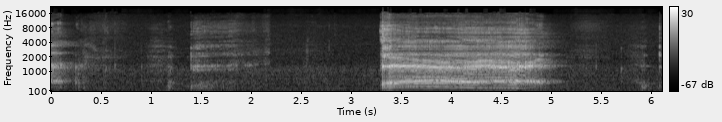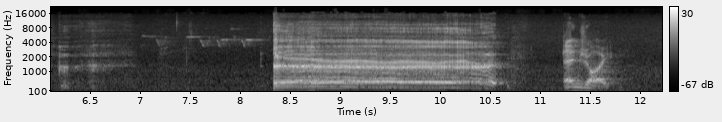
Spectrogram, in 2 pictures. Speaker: step one take air to your throat to your stomach step 2 let it out for best results stand up it will be easier for the air to pass follow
